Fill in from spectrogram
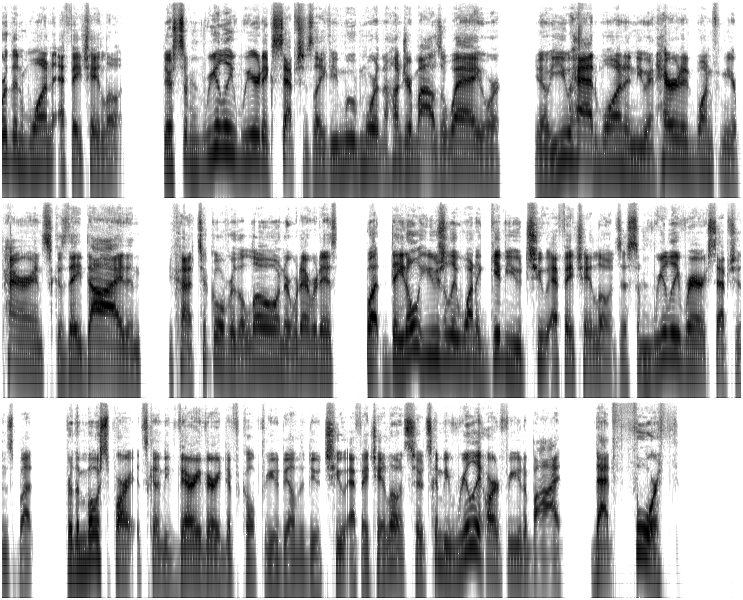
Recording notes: This was a live class recorded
